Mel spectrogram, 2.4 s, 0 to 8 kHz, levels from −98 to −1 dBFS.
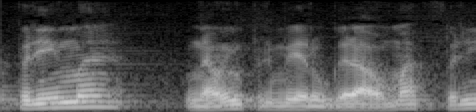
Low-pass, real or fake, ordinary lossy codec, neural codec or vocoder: none; real; none; none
